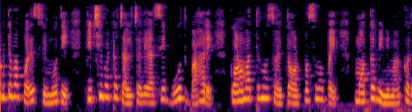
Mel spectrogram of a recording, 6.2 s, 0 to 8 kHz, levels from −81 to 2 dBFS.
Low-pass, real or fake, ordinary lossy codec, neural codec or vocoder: 7.2 kHz; real; AAC, 48 kbps; none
